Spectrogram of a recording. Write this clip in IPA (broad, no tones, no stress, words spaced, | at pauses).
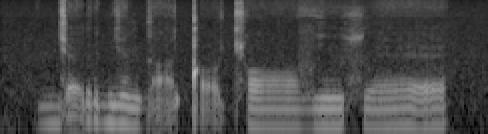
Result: ɟɛ̰rɟɛ̃ ɡa̰ǃɔ̰cʰɔː vũsʷɛː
